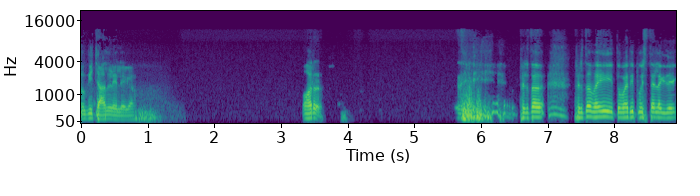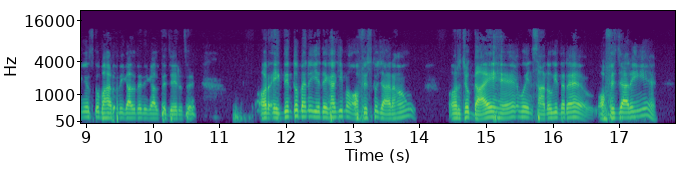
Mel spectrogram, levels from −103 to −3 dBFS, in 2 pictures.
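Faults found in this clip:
Echo leak, 0.83 to 1.42 s. Faint delayed copy of the speech trailing the direct sound by 265 ms. Very low level, far beneath the talker. Short burst, about 0.6 s. Likely component: far-end echo canceller on a loudspeaker device. Its microphone picked up the loudspeaker output. Cancellation did not remove all of it. The remainder was sent back down the call.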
